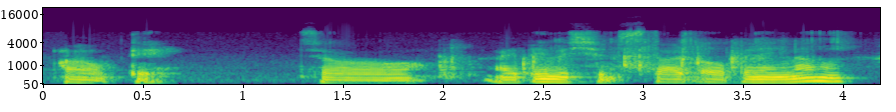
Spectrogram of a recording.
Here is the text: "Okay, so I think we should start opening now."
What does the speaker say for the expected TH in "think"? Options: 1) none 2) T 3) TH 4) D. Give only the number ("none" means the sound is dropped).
2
